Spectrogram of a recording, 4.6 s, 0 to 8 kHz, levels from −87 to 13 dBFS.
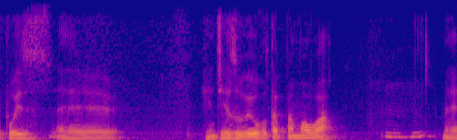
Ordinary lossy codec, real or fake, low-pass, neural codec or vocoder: Opus, 24 kbps; real; 7.2 kHz; none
